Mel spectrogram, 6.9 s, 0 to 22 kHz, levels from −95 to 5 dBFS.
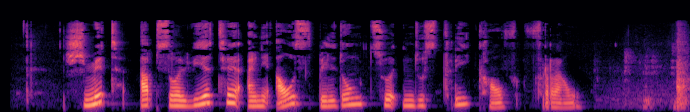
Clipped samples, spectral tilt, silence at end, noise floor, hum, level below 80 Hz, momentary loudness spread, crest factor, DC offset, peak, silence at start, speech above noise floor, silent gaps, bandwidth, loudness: under 0.1%; -5 dB/octave; 0 s; -55 dBFS; none; -70 dBFS; 14 LU; 22 dB; under 0.1%; -2 dBFS; 0.65 s; 32 dB; none; 11.5 kHz; -23 LUFS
